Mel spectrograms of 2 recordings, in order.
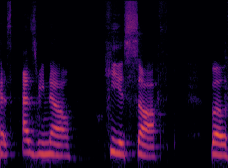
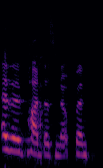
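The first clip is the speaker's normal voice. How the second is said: normal talking voice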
